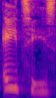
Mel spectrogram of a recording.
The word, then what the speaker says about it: Eytys: A couple of other examples are the brand 80s, that's spelled EYTYS.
